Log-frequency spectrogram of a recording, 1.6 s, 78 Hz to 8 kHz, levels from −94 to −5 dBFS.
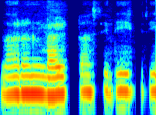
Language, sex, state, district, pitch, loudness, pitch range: Rajasthani, female, Rajasthan, Churu, 195 Hz, -26 LUFS, 185-205 Hz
